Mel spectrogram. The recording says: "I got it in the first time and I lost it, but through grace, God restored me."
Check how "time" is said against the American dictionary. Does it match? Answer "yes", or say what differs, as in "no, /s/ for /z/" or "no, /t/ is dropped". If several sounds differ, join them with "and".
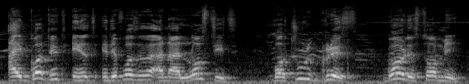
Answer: no, /m/ is dropped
